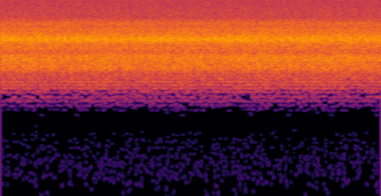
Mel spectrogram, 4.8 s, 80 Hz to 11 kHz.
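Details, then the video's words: A constant shrill whirring from cicadas singing in summer, unchanging in pitch and volume from start to finish. No other animals or background sounds. "10 Hours of Cicada Sounds for Relaxation with Soothing Summer Nature Sounds"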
